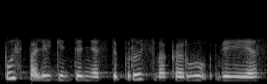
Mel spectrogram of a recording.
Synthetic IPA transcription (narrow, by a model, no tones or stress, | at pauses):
b̥uːspɐlʲiːɡʲɪnʲt̪ʲɪnʲɛsʲt̪ʲɪpɾʊsʋɐkɐɾuːʋʲeːjɛs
